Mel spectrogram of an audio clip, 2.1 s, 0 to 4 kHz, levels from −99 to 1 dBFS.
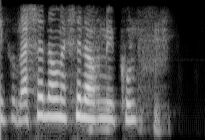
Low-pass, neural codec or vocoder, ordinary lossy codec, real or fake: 3.6 kHz; codec, 16 kHz, 0.5 kbps, X-Codec, HuBERT features, trained on LibriSpeech; none; fake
